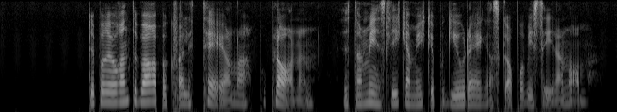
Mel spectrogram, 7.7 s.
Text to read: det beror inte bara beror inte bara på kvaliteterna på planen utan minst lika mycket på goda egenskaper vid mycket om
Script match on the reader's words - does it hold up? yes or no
no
